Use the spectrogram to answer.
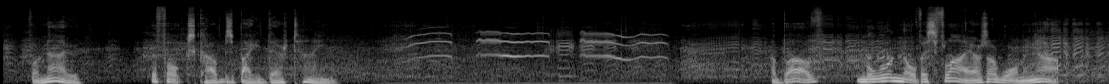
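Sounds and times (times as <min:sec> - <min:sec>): seabird chicks peeping: 0:03.7 - 0:11.0.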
